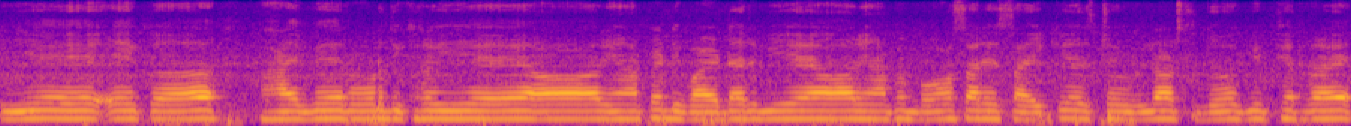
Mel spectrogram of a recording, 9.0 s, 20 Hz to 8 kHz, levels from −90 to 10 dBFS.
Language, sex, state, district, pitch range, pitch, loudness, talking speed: Hindi, male, Odisha, Khordha, 135-140 Hz, 140 Hz, -15 LUFS, 155 wpm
